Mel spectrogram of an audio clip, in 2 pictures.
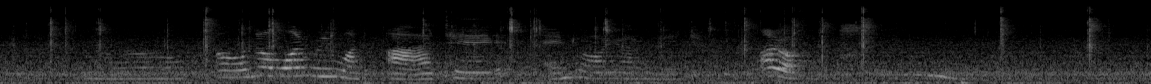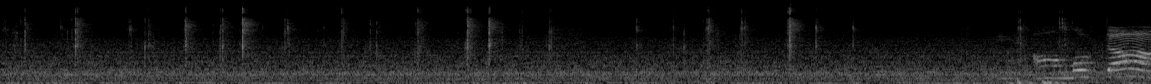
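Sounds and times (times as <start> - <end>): plastic puzzle cube clicking: 0.4 - 1.1, 5.0 - 8.8, 10.8 - 17.1, 17.8 - 20.2.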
